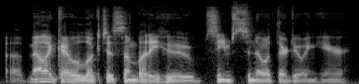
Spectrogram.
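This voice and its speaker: A man's voice: low-pitched, flat delivery, brisk, a bit bright, no echo. A man playing a tabletop role-playing game, talking casually through his character's moves and questions.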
